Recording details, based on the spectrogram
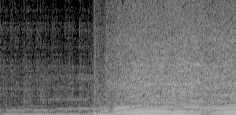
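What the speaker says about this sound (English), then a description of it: "Let's use our chainsaw here as well" A chainsaw in the video game Satisfactory cuts through vegetation with a close, buzzing motor whine that revs up sharply partway through and then holds a steady, loud drone.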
